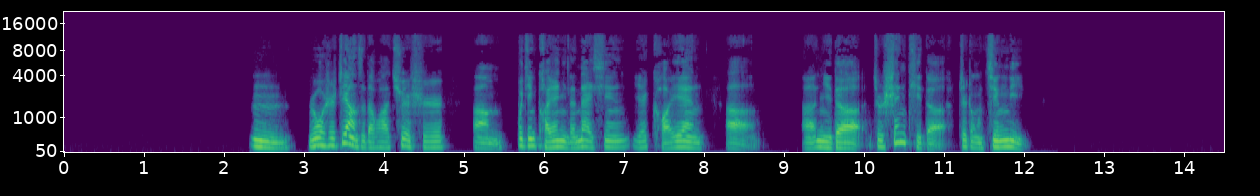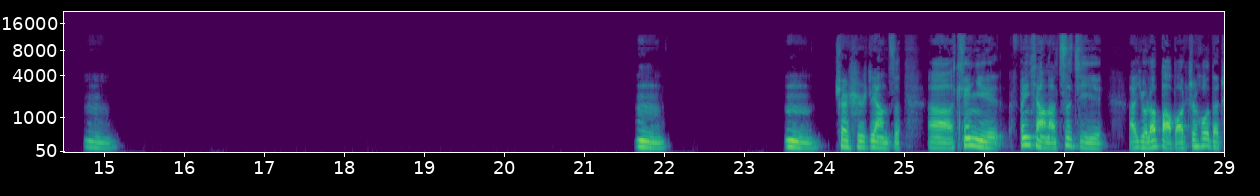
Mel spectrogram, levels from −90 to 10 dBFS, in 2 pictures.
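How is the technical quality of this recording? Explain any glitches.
Technical quality is held back by plainly audible codec damage across the whole speech recording. Likely MP3 compression at a bitrate around 64 kbps gives watery, swirly sibilants; a spectrogram shows flickering gaps.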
